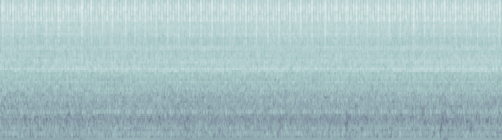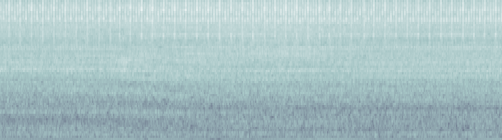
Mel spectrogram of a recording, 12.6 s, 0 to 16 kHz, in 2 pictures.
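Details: 1.8T engine idling: fast light top-end ticking that quickens when revs are blipped; cause suspected, not confirmed.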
